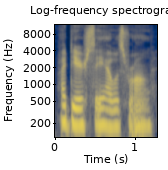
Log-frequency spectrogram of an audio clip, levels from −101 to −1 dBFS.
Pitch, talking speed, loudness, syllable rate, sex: 180 Hz, 280 wpm, -17 LUFS, 5.3 syllables/s, female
